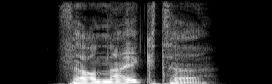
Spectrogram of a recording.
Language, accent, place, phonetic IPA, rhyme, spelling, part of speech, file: German, Germany, Berlin, [fɛɐ̯ˈnaɪ̯ktə], -aɪ̯ktə, verneigte, adjective / verb, De-verneigte.ogg
- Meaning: inflection of verneigen: 1. first/third-person singular preterite 2. first/third-person singular subjunctive II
